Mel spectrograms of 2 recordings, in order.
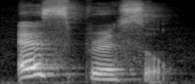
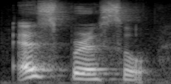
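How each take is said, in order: No difference in how they are said.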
